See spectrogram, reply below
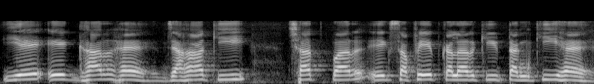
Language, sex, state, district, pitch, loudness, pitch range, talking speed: Hindi, male, Haryana, Jhajjar, 215 Hz, -14 LUFS, 205-225 Hz, 140 wpm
